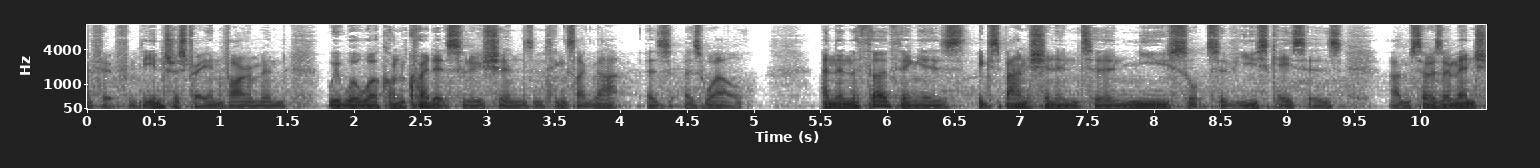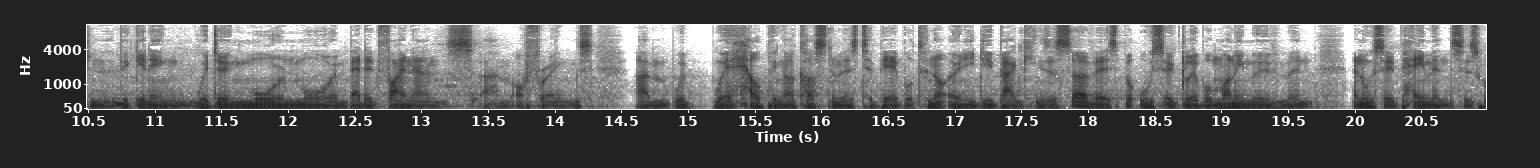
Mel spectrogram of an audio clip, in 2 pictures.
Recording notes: joins The MoneyPot LIVE at our booth in Amsterdam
